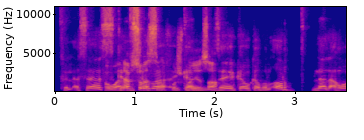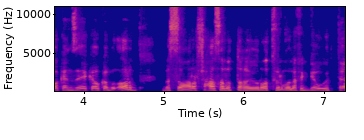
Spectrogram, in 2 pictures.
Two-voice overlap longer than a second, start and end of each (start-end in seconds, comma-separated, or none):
0.6-2.1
